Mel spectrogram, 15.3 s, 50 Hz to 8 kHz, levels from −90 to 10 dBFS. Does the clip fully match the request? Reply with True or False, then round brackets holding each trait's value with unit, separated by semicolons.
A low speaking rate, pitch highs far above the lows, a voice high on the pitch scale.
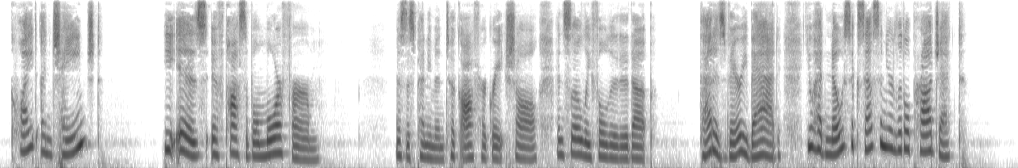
True (125 wpm; 6.2 semitones; 210 Hz)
